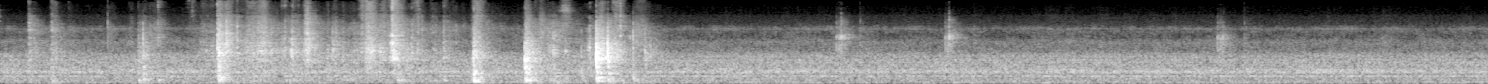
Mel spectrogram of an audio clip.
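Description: Light clicks and knocks from a hot glue gun being handled and worked over a canvas on a tabletop: a quick cluster through the first six seconds, the loudest near the end of it, then low room tone with a few faint ticks.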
